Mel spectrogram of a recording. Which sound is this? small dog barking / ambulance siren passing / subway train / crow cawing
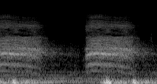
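crow cawing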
